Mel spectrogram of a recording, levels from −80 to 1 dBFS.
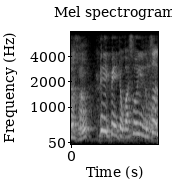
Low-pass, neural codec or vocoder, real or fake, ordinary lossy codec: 7.2 kHz; vocoder, 22.05 kHz, 80 mel bands, WaveNeXt; fake; none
